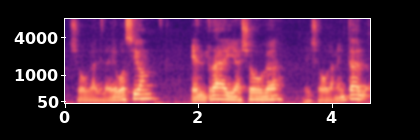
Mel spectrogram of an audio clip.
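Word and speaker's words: raja yoga: o yoga mental y en sánscrito se pronuncia raya yoga vamos a estudiar un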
